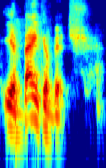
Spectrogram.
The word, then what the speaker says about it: Evankovich: So tell us about Will Evankovich. Will Ivankovich. Sorry. Ivankovich is how they pronounce it.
